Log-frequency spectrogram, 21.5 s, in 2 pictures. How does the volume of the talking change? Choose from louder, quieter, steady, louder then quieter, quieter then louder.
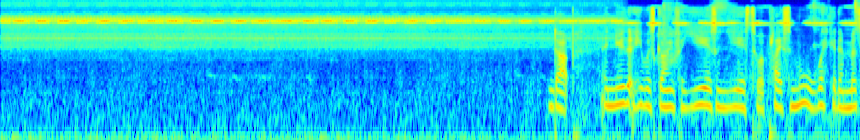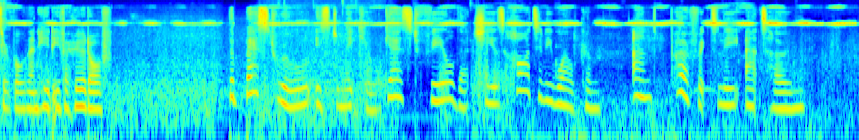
quieter.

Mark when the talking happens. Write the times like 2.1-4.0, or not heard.
6.8-12.2, 13.6-20.9.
